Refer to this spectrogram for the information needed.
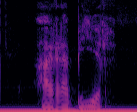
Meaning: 1. inhabitant of Arabia 2. Arab (member of a Semitic people)
- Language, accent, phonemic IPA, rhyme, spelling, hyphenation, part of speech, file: Dutch, Netherlands, /ˌaː.raːˈbiːr/, -iːr, Arabier, Ara‧bier, noun, Nl-Arabier.ogg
